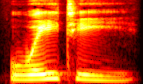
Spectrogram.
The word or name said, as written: weighty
